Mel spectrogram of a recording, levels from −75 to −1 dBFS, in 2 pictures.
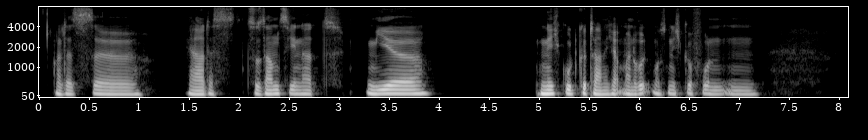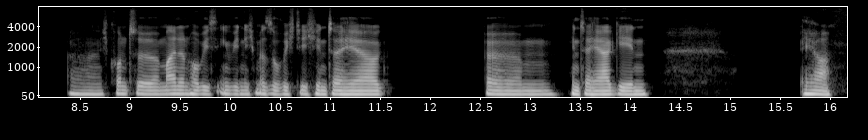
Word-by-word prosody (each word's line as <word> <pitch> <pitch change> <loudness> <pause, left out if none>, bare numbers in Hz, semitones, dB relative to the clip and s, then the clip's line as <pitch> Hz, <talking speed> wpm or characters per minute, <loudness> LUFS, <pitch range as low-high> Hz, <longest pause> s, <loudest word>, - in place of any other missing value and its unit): Weil 125 - 0
das, 115 -1 -2
äh, 115 -3 +2 0.6
ja, 115 -3 +3
das 125 +1 -5
Zusammenziehen 125 0 +1
hat 120 -1 -6 0.2
mir 130 0 +5 1.0
nicht 125 0 +5
gut 130 -2 +2
getan. 115 -2 +3
Ich 115 - 0
habe 125 - -1
meinen 120 -3 +1
Rhythmus 130 -1 -2
nicht 125 -2 -4
gefunden. 115 -3 -4 1.2
Äh, 115 -3 -3
ich 115 - -11
konnte 120 -2 -1
meinen 120 +1 0
Hobbys 120 -2 -1
irgendwie 120 -4 -3
nicht 115 0 -5
mehr 125 -4 -1
so 115 -2 -2
richtig 115 0 -4
hinterher 110 -2 +2 1.0
ähm, 110 -2 -1
hinterhergehen. 110 -1 +2 1.5
Ja. 115 -4 +2
115 Hz, 115 wpm, -22 LUFS, 110-125 Hz, 1.5 s, mir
